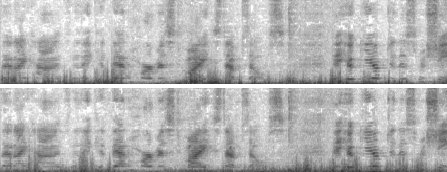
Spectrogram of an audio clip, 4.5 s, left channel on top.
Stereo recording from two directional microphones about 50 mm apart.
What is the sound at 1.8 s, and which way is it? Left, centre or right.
Speech, right.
